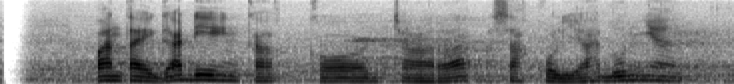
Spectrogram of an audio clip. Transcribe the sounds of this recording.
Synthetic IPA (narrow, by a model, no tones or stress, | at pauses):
pant̪ajɡadiŋkakʰɔt͡ʃaɾasakuliahdunia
